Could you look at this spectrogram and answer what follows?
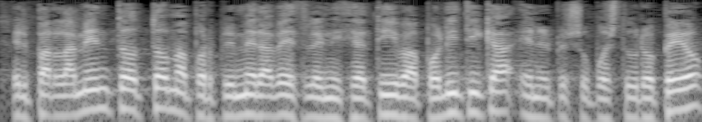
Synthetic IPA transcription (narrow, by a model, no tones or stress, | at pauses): e̞lpaɾlamẽnt̪ot̪omapo̞ɾpɾime̞ɾaβ̞e̞θlainiθjat̪iβ̞apo̞lit̪ikaʔene̞lpɾesupwe̞st̪oewɾo̞pe̞o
